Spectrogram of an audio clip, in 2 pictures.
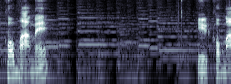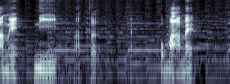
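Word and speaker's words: こまめ: Here komame ni, but komame. Komame is a na adjective, accent on the first syllable, which means diligent, earnest, attentive to detail, brisk, frequent, for example, checking.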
